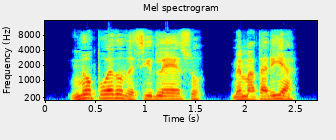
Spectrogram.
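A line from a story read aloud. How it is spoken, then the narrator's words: Scandalized exclamation. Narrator (Spanish): exclamó Harry escandalizado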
